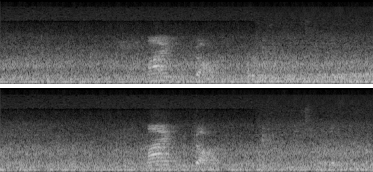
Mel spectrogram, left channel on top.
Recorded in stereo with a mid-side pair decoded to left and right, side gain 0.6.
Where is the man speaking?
40° right, 3 m.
